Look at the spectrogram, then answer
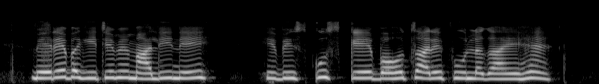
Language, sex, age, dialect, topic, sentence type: Hindi, female, 18-24, Garhwali, agriculture, statement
